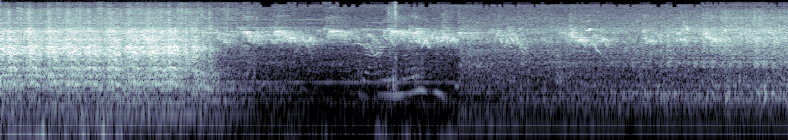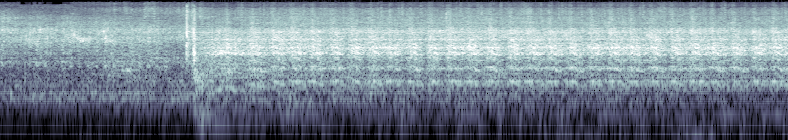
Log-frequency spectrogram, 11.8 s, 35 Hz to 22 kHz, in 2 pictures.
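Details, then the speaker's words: Massey Ferguson 65 tractor with dirty carburettor, needing a kit: engine sputters and fades almost to nothing, then catches again; carburettor flooding and running rich, nearly stalling. "now we gotta work on it from not flooding out obviously now"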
